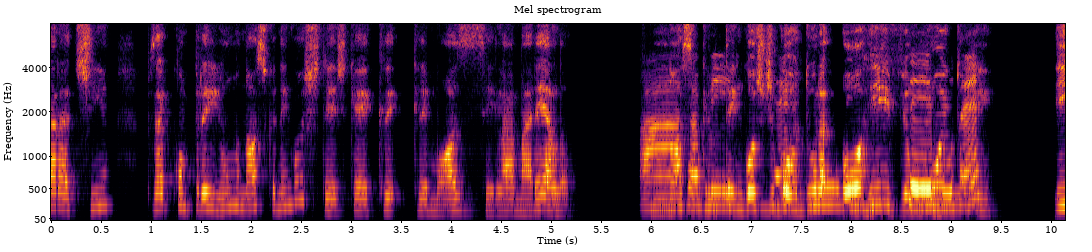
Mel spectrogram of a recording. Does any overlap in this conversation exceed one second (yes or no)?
yes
